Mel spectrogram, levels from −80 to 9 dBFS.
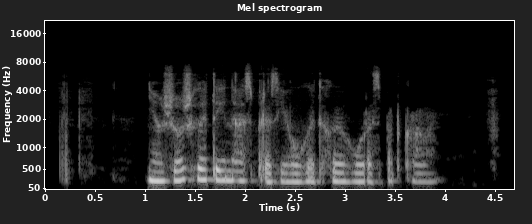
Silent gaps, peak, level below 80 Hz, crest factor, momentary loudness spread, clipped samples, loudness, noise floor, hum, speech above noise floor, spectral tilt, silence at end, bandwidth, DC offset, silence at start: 0.93-1.01 s; -4 dBFS; -62 dBFS; 18 dB; 14 LU; under 0.1%; -20 LUFS; -59 dBFS; none; 40 dB; -6 dB/octave; 0.75 s; 7.2 kHz; under 0.1%; 0.15 s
